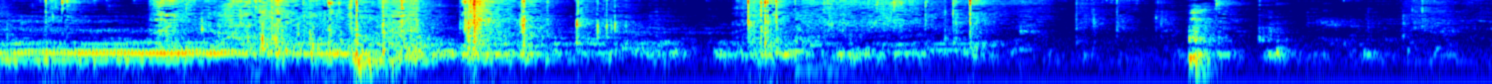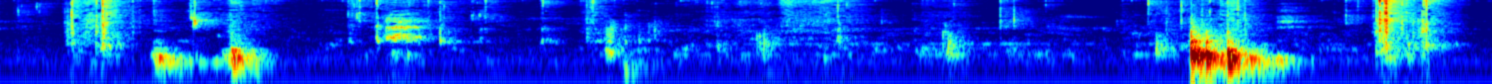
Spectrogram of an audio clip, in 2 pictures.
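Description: Crispy fried chicken crackles and crunches as hands tear it apart up close.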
